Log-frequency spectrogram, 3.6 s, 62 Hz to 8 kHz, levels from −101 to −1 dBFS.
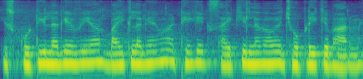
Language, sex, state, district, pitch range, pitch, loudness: Hindi, male, Bihar, Katihar, 150-165 Hz, 160 Hz, -15 LUFS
